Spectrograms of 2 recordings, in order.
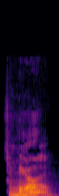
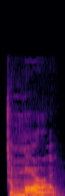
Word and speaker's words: tomorrow: part yesterday yes today this is a three syllable word where the strong part is in the middle tomorrow tomorrow tomorrow okay same thing here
